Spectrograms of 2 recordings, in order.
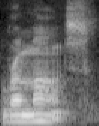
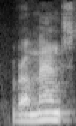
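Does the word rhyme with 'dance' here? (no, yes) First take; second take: yes; no. First: The vowel is changed to rhyme with dance. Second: The vowel does not rhyme with dance. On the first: "to romance" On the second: "he changed romance"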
